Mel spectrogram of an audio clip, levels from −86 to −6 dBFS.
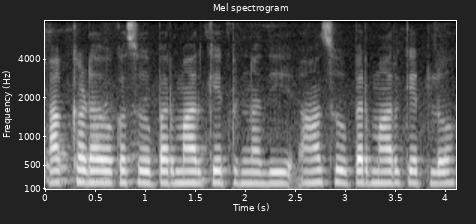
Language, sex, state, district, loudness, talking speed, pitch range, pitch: Telugu, female, Andhra Pradesh, Annamaya, -17 LUFS, 115 wpm, 195-205 Hz, 200 Hz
